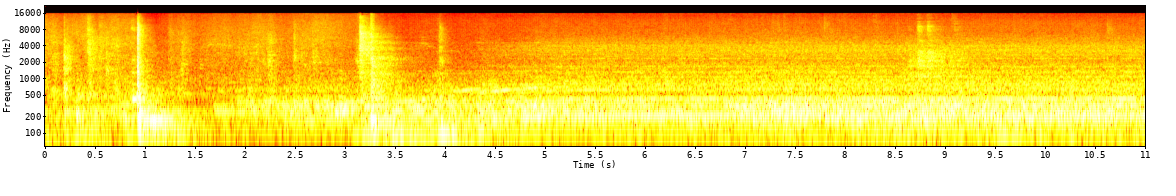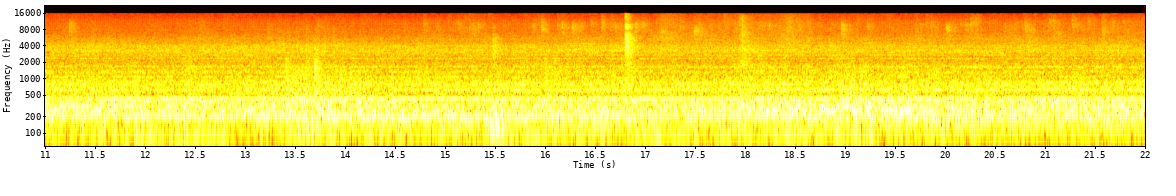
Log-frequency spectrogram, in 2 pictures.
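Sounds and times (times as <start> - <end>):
elevator machine hum: 0.7 - 22.0.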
